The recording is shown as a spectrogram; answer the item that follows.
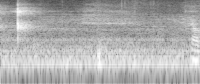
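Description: A sharp click, then a fainter tap about a second later, from hands handling a cloth drawstring dust bag with a handbag inside.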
